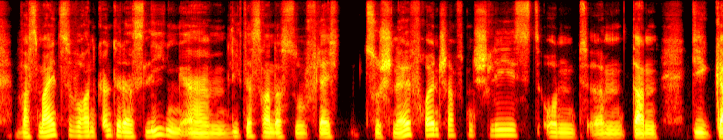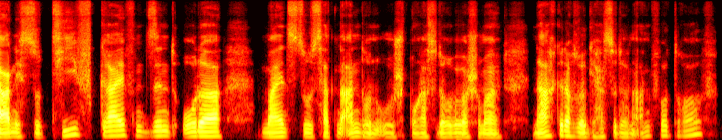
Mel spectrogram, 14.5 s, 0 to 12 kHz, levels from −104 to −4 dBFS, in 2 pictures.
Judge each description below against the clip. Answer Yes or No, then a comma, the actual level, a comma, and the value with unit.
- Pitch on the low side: Yes, low, 100 Hz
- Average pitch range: Yes, average, 4.4 semitones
